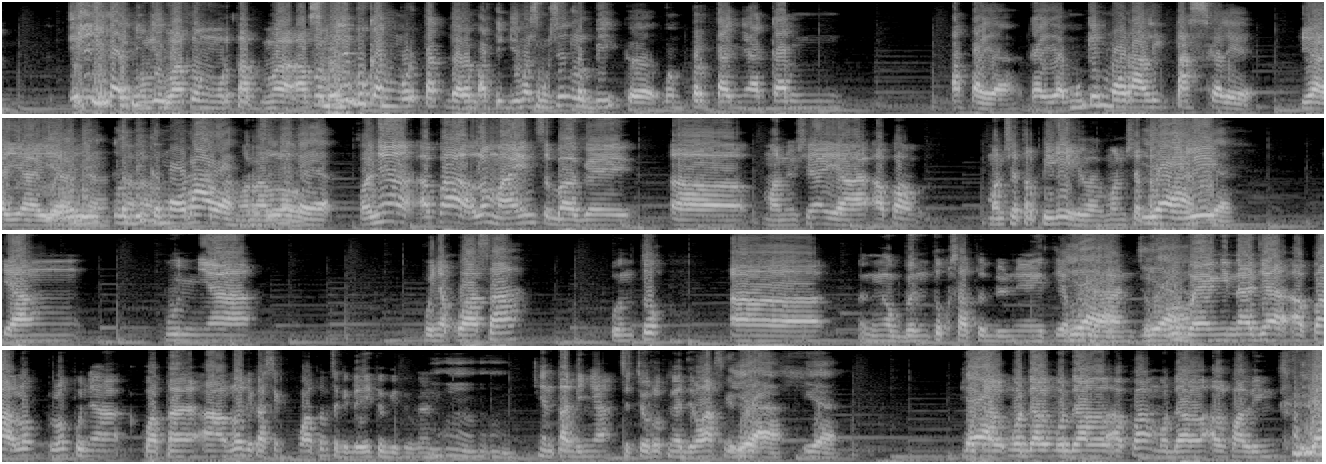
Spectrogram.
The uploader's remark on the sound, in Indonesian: HARAP MENDENGARKAN PODCAST INI TANPA MENGGUNAKAN EARPHONE ATAU SEJENIS KARENA SUARANYA CLIPPING MAMPUS.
